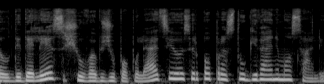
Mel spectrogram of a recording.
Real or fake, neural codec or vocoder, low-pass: fake; vocoder, 48 kHz, 128 mel bands, Vocos; 14.4 kHz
